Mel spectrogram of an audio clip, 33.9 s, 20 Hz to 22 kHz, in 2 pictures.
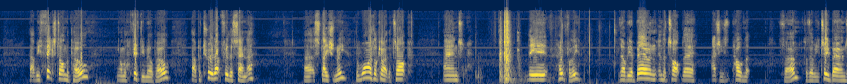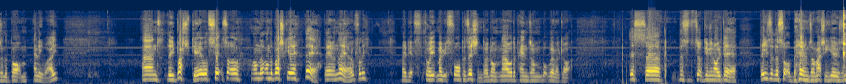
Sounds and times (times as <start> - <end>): Speech: 0.6 - 5.2, 6.0 - 9.4, 10.6 - 11.7, 12.3 - 15.0, 15.6 - 18.2, 19.8 - 24.4, 25.0 - 28.4, 29.5 - 33.8.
